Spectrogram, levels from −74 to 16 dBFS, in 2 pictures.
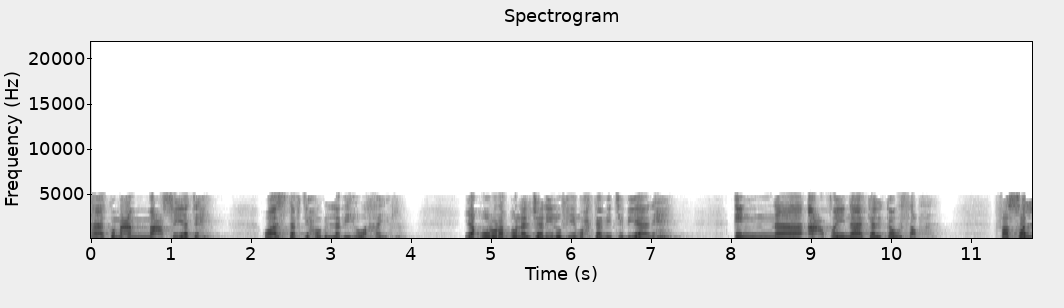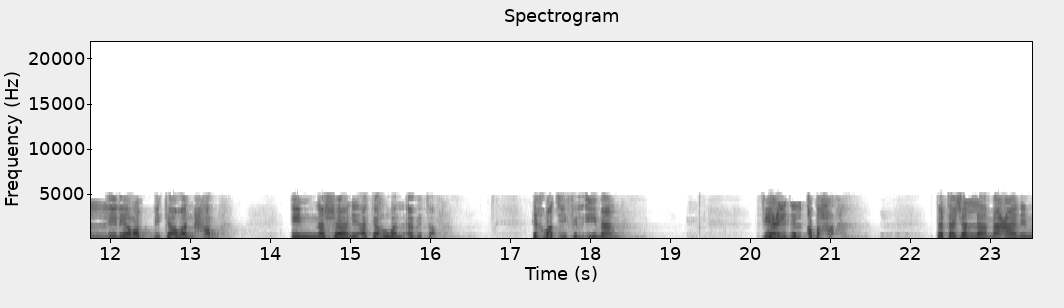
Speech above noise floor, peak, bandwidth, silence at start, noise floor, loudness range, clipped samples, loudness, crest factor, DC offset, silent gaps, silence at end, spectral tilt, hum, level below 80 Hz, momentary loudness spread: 46 dB; 0 dBFS; 5.4 kHz; 0 s; -59 dBFS; 4 LU; under 0.1%; -13 LUFS; 14 dB; under 0.1%; none; 0 s; -6 dB/octave; none; -42 dBFS; 12 LU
